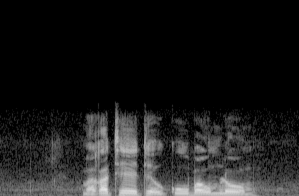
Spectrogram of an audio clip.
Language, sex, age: Xhosa, female, 28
